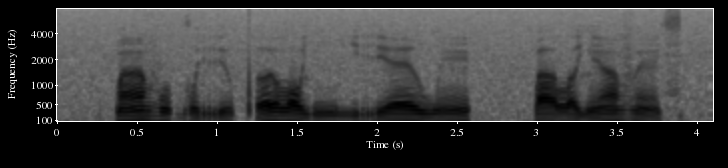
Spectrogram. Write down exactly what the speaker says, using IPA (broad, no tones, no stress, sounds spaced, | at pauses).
k͡p ã v o ɡ o rʲ o pʼ ʌ y̯ lˠ o lʲ ŋ͡m iː rʲ ɛː w ẽ | k͡p a lˠ i lʲ ã v ɛ̃ sʲ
